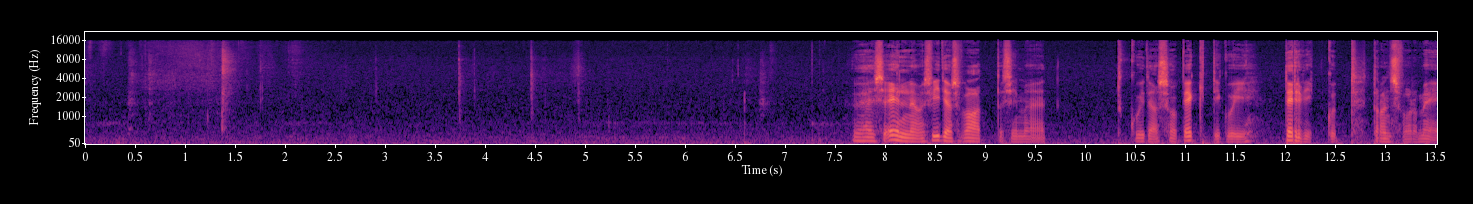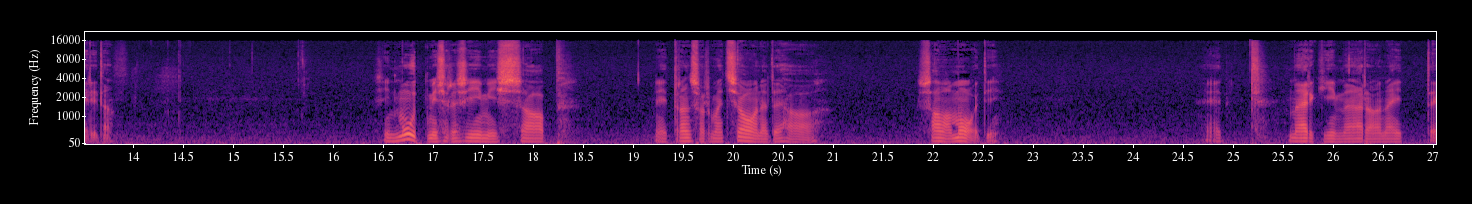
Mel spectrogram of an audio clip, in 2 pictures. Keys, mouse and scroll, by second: 2.9 ctrl+z, 3.9 ctrl+z, 4.5 ctrl+z, 9.4-9.7 scroll down 1, 10.3 middle click, 20.0 middle click.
